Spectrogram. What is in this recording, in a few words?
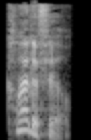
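"cladophyll", British English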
